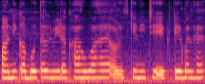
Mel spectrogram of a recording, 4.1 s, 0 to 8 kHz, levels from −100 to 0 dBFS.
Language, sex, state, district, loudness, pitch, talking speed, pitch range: Hindi, female, Bihar, Katihar, -14 LUFS, 235 Hz, 190 wpm, 235-240 Hz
